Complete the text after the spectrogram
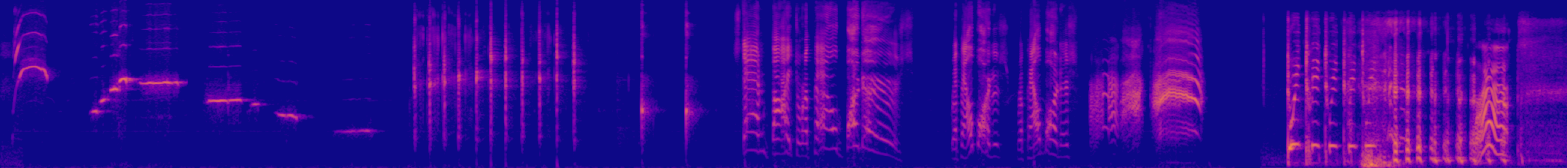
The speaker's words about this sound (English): All right, well, there it is. That is officially the Barker Bird outside of the Pirates of the Caribbean. He was there from the early goings of Pirates of the Caribbean.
